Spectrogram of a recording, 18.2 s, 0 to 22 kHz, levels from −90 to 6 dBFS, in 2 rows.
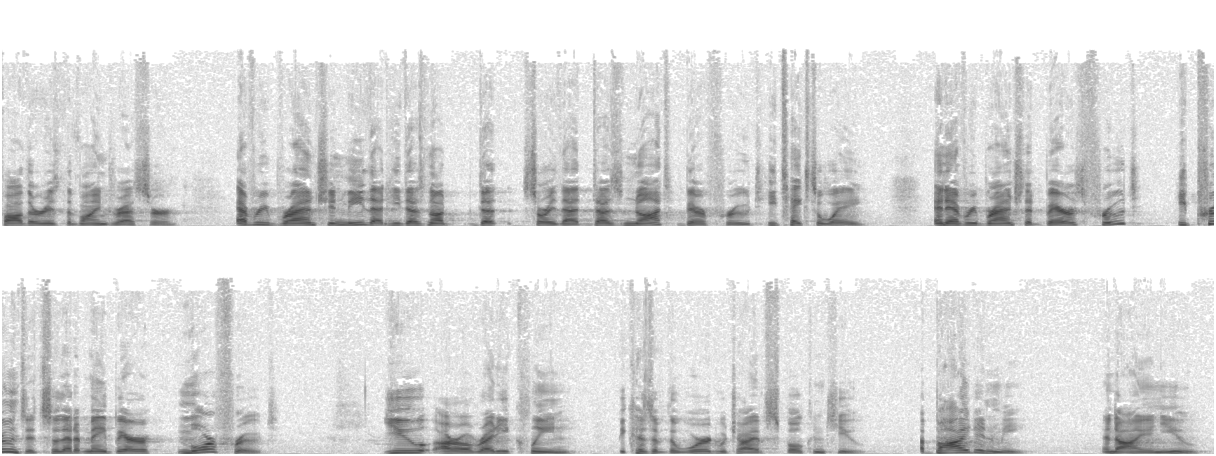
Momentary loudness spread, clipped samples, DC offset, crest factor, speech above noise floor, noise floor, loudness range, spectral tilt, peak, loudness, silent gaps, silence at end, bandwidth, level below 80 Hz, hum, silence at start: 11 LU; under 0.1%; under 0.1%; 22 dB; 33 dB; -61 dBFS; 3 LU; -4 dB/octave; -6 dBFS; -28 LUFS; none; 0.1 s; 17.5 kHz; -76 dBFS; none; 0 s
